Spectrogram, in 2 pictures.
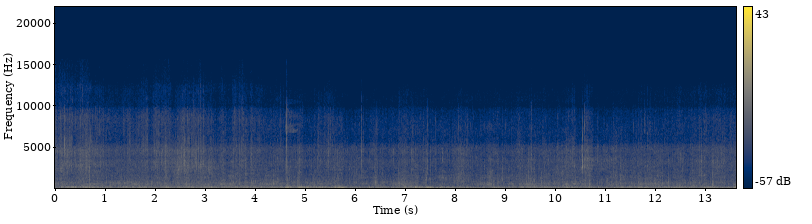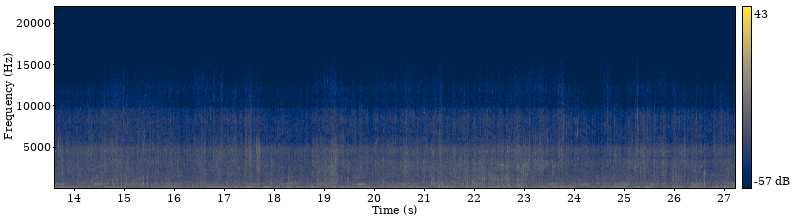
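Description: Wind buffeting the camera's microphone as a cyclocross bike is ridden through mud, over the steady rumble of the tyres and bike on the soft ground, with an occasional knock.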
